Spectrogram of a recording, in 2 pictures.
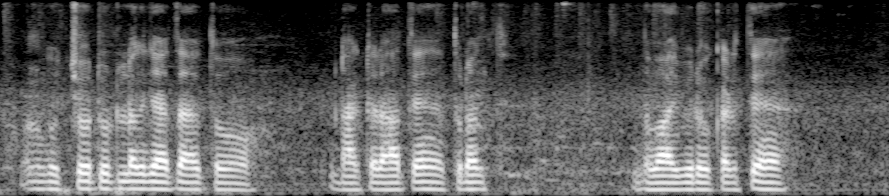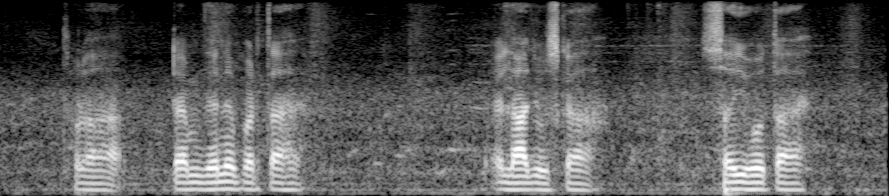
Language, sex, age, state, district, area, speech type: Urdu, male, 45-60, Bihar, Darbhanga, rural, spontaneous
